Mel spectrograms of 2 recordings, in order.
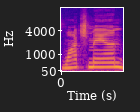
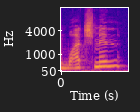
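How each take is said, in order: First: The last syllable is said fully as 'man'. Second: The last syllable is reduced to a weak vowel. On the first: "I'm just showing you it's watchman" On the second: "We usually say watchman instead of man"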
